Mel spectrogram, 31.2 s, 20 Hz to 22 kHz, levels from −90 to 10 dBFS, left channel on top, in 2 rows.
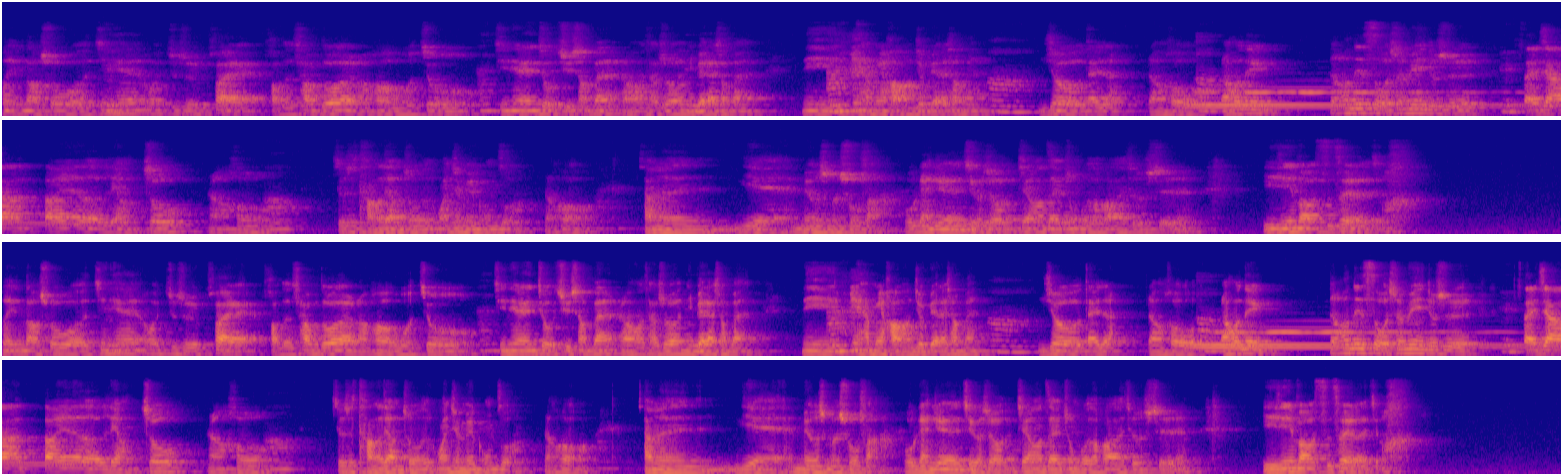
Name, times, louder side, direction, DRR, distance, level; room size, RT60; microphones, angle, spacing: voice 1, 0.0-7.5 8.0-9.8 10.4-11.1 11.5-12.6 13.3-14.7 15.2-18.3 18.9-21.5 22.0-27.8 28.2-29.7, right 4 dB, 75° right, 8 dB, 0.3 m, -31 dB
voice 2, 4.7-5.3 6.8-7.0 8.2-8.6 9.8-10.3 11.9-12.2 15.0-15.1 18.2-18.5 21.5-21.9 25.0-25.3, equal, 15° left, -4 dB, 0.6 m, -39 dB
sound 1, 11.8-16.6, right 3 dB, 90° left, 0.7 m, -36 dB
3.6 x 2.4 x 2.9 m, 0.83 s
head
